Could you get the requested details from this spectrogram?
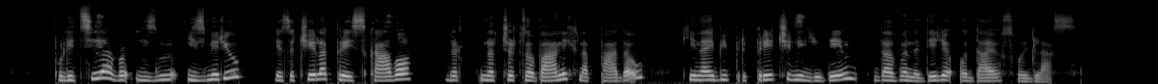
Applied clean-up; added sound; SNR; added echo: neural mask model Resemble Enhance denoiser.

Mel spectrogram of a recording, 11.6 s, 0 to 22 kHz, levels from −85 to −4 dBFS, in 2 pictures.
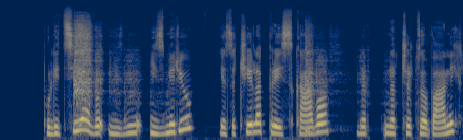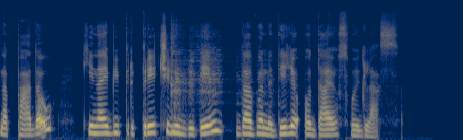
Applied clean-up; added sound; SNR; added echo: neural mask model RNNoise.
